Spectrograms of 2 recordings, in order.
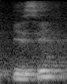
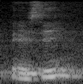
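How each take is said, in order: Both takes have the same delivery.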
